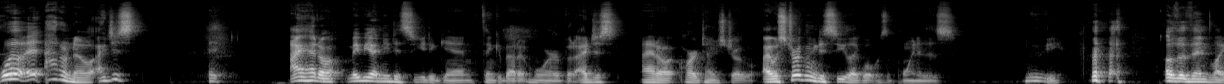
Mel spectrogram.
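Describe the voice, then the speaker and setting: A man's medium-pitched voice with very wide pitch swings, big swings in loudness, and long, frequent pauses. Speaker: podcast co-host. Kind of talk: casual chat. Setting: studio. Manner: fast.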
